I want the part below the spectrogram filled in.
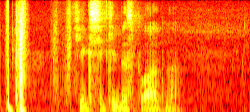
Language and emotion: Russian, neutral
